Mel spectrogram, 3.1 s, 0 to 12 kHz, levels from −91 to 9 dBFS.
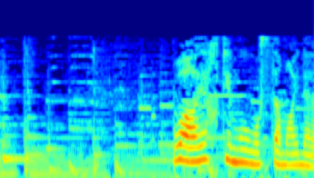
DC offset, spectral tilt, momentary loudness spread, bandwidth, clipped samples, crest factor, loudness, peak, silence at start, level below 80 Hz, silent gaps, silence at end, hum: under 0.1%; -7 dB/octave; 22 LU; 6.6 kHz; under 0.1%; 20 dB; -20 LUFS; -2 dBFS; 0 s; -44 dBFS; none; 0 s; none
